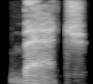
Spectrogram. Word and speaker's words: bach: Pronounced and sometimes spelled. Batch.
